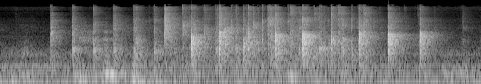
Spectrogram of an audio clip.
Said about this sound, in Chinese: 讲刚才讲经讲到这么好都不会拍手，讲到这个就会拍手，那代表是要英文要多讲一点啊。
